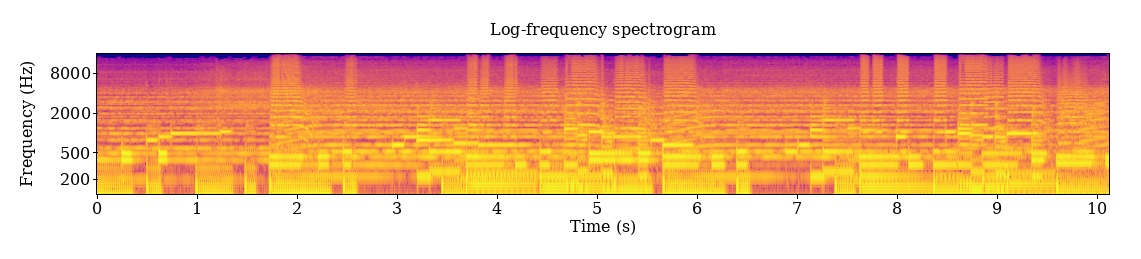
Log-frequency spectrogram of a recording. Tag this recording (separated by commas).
Music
